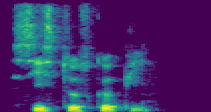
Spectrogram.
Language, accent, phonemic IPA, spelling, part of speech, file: French, France, /sis.tɔs.kɔ.pi/, cystoscopie, noun, LL-Q150 (fra)-cystoscopie.wav
- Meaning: cystoscopy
